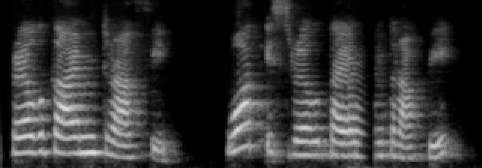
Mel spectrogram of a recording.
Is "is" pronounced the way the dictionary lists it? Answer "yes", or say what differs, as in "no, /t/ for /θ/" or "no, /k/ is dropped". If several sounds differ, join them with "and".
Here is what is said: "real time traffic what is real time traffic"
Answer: no, /s/ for /z/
